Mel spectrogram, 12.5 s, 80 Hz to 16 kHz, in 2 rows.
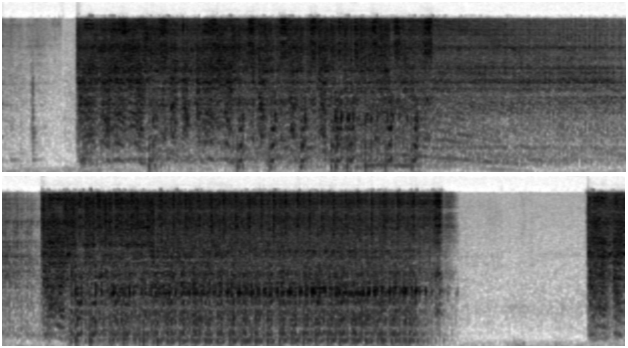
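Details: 1980 Dodge Colt Challenger (Mitsubishi Galant), carbureted four-cylinder, sat 20 years, started on gasoline poured into carburetor: catches, runs ragged a few seconds, dies, fires again briefly; won't keep running, carburetor missing parts, owner suspects vacuum leak.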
